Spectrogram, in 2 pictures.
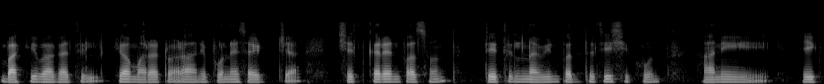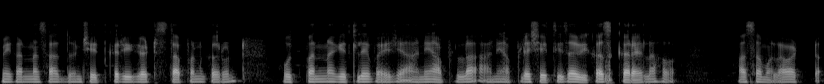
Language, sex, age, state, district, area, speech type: Marathi, male, 30-45, Maharashtra, Amravati, urban, spontaneous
